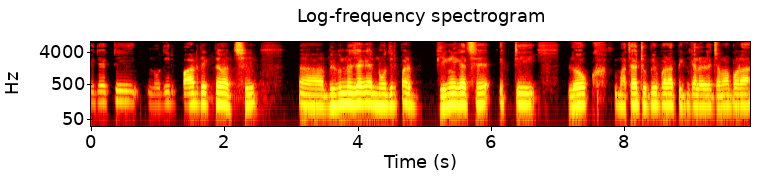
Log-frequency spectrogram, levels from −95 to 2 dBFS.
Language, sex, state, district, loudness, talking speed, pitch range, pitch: Bengali, male, West Bengal, North 24 Parganas, -21 LUFS, 140 wpm, 125-140 Hz, 130 Hz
